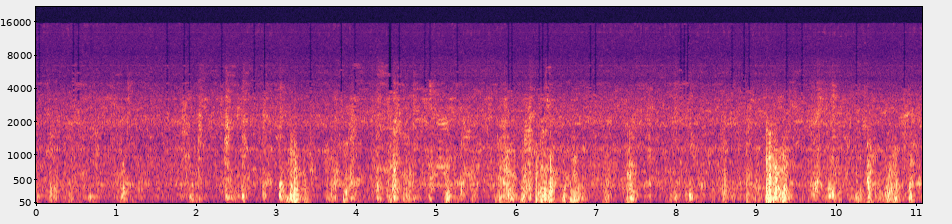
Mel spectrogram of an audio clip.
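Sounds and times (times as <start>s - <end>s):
train wheels clattering over rail joints: 1.8s - 4.9s.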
